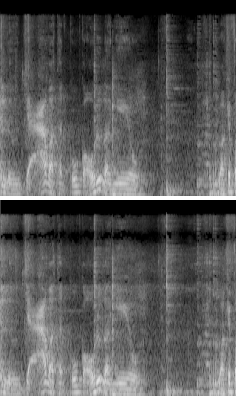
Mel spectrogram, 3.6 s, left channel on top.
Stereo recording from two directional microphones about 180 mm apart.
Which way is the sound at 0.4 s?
15° left (ahead or behind).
